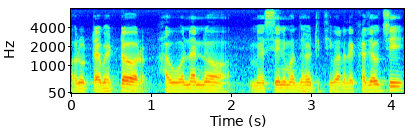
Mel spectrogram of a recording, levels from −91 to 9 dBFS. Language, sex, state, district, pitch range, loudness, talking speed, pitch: Odia, male, Odisha, Malkangiri, 100-110 Hz, -18 LUFS, 100 wpm, 105 Hz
